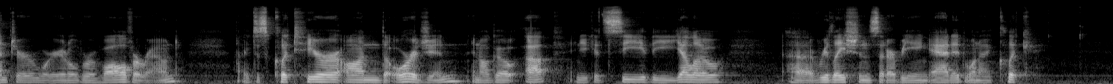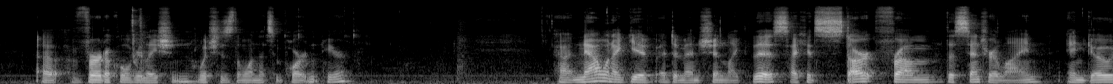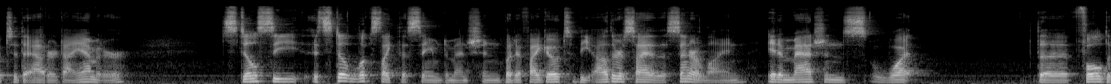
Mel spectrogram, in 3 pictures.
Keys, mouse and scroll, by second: 12.3 Escape, 29.6-31.0 scroll up 1.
